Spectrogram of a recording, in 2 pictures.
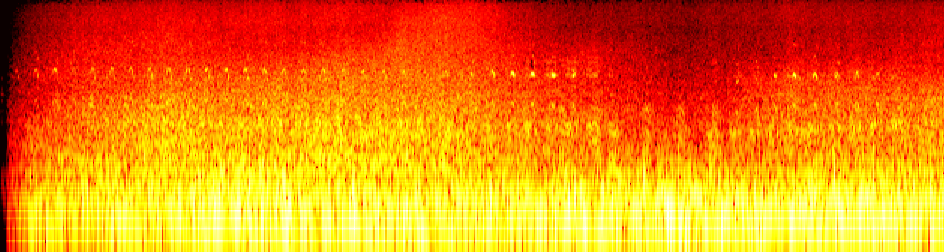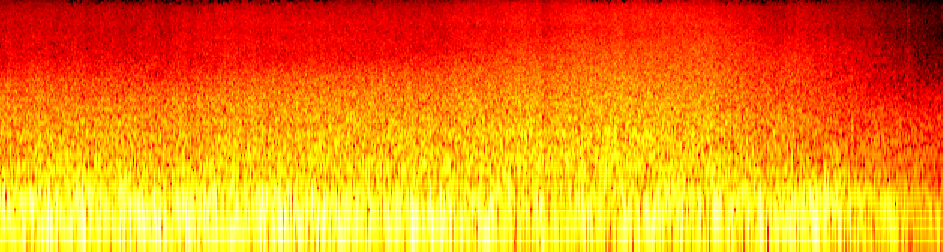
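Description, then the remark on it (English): Steady Pacific surf washes back and forth over sand throughout, a continuous roar, while a western gull's faint, high, repeated calls sound in the background early on. “complete with the call of a western gull as the waves of the Pacific wash back and forth over the sand”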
